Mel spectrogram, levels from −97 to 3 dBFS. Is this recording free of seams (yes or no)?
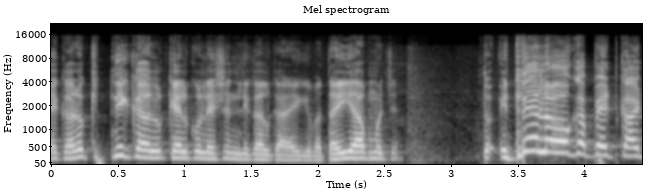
yes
